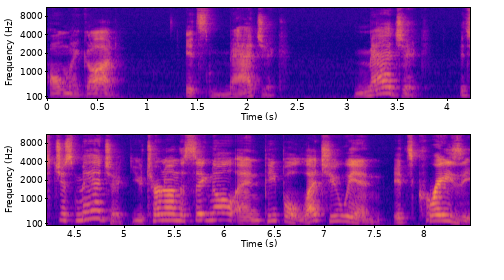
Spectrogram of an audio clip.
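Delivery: fake awe, heavy sarcasm, swooping pitch. Recalling watching space open beside the truck, retelling sarcastic amazement. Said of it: "very sarcastic about this".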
